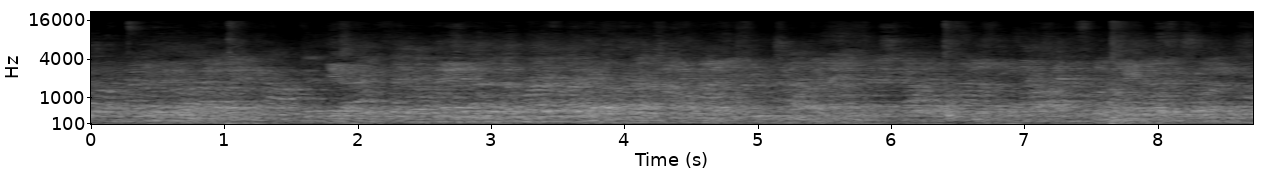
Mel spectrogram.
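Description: A cable plug knocks against a wooden box.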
